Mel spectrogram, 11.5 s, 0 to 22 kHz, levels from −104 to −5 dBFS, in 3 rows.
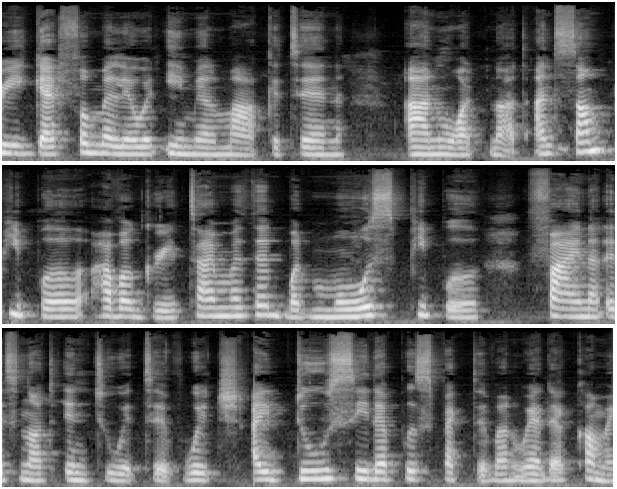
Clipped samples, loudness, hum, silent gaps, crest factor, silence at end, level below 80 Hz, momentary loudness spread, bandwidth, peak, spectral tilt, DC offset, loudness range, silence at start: under 0.1%; -21 LUFS; none; none; 18 dB; 0 s; -52 dBFS; 7 LU; 20 kHz; -2 dBFS; -5 dB/octave; under 0.1%; 2 LU; 0 s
